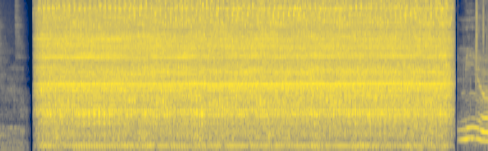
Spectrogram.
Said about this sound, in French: je vais le passer au robot. pour le détendre un peu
